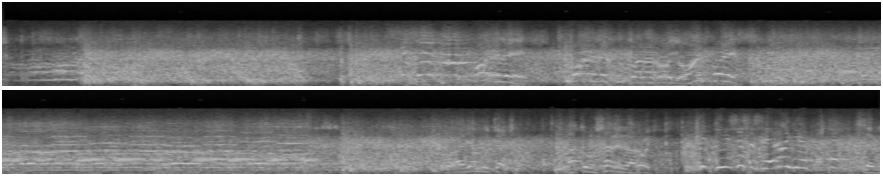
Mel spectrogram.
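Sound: gunshots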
